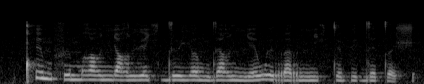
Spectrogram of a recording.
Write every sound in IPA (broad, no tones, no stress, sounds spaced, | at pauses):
ǃʰ ɪ m f ɪ m ʁ ɐ ʁ ɲ a ʁ vʲ a ç d ɨ j ə m d ɛ ʁ ɲ e w ɨ r ɐ r ɲ ə ç t ʏ pʲ ɨ d ɪ t ə ʃ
